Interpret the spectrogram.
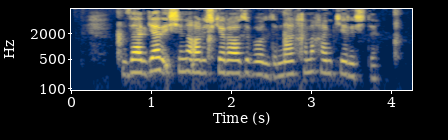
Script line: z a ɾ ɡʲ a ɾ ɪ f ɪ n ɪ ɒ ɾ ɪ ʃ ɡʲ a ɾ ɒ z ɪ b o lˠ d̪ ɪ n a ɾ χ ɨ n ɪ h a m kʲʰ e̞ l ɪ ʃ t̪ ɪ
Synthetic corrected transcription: z a ɾ ɡʲ a ɾ ɪ ʃ ɪ n ɪ ɒ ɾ ɪ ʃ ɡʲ a ɾ ɒ z ɪ b o lˠ d̪ ɪ n a ɾ χ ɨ n ɪ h a m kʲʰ e̞ l ɪ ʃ t̪ ɪ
